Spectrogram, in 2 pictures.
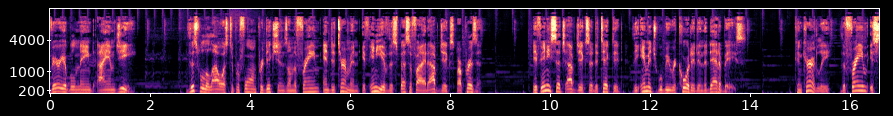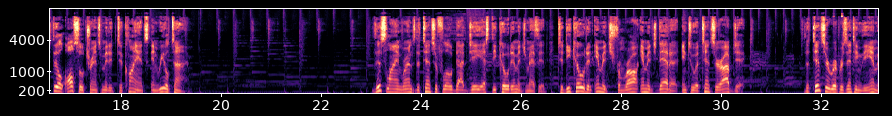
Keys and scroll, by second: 6.4 ctrl+v, 13.4 Return, 14.0 ctrl+v, 22.5 Return, 22.7 Return, 23.0 ctrl+v.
